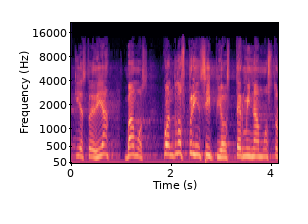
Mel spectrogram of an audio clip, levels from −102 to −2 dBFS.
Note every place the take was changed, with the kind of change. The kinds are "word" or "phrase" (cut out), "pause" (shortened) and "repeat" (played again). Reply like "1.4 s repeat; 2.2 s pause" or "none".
2.1 s word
